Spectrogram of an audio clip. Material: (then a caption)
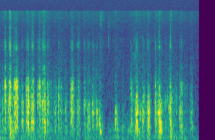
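Card, latex. A coin edge held in the fingers scrapes the remaining latex scratch-off coating at the top of a flat cardboard paper scratch card. Rapid, dry scraping strokes come in quick bursts with a brief quieter pause midway, then stop into silence just before the end.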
